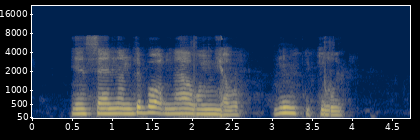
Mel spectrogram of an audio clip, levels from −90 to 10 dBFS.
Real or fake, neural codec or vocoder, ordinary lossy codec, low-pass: fake; codec, 32 kHz, 1.9 kbps, SNAC; AAC, 32 kbps; 7.2 kHz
